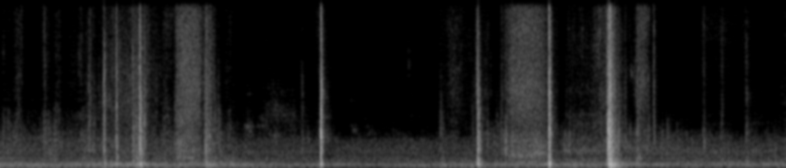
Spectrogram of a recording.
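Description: Handling noises in a car's leather-seated cabin: a scattering of about seven sharp clicks and knocks, the loudest near the middle and about nine seconds in, with two short bursts of rustling.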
